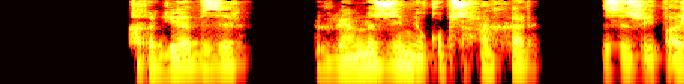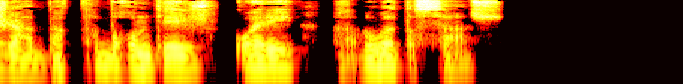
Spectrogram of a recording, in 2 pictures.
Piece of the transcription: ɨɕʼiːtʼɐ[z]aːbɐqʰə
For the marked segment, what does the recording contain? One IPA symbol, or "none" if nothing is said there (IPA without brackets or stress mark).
ʒ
